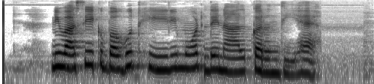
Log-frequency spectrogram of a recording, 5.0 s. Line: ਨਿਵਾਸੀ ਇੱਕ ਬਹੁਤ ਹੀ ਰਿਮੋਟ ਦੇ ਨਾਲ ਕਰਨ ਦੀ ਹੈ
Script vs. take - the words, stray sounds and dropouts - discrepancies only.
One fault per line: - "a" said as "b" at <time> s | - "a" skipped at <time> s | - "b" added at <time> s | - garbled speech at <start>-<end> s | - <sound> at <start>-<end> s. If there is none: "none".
none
